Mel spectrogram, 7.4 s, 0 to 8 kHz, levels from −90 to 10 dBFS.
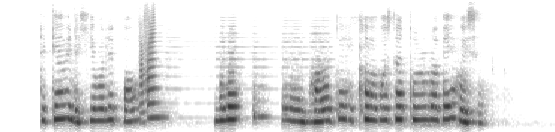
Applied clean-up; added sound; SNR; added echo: neural mask model DeepFilterNet 3.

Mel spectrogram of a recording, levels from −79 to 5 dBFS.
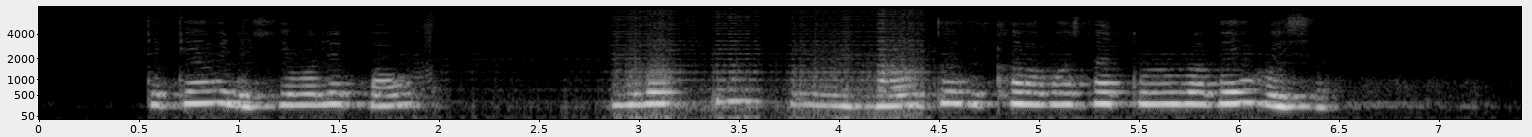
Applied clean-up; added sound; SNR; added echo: neural separator model SepFormer DNS4.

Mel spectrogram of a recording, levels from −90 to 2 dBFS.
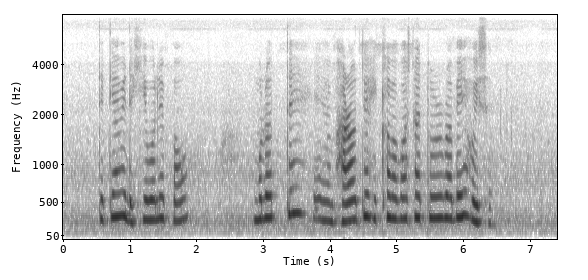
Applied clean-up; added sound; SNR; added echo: none; none; none; none.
